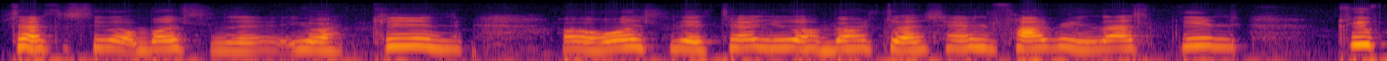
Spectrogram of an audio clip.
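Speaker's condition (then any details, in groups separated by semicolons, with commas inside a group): Cerebral palsy; from birth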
